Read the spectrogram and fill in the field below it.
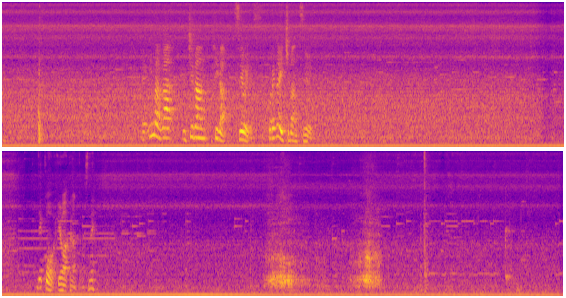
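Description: A gas burner hisses steadily.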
